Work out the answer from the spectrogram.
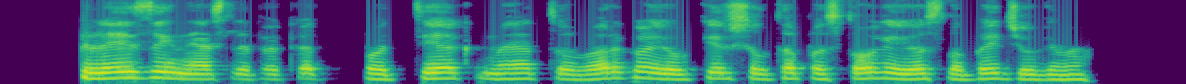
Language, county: Lithuanian, Šiauliai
